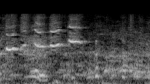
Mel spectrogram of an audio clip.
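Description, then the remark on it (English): A person whistles a quick, warbling tune in a few short bursts, moderately loud, with no talking. “You just run around yelling shit and whistling.”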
